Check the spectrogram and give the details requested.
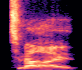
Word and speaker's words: Tumelo: Well, I pronounce it Tumelo, but I guess it's up to interpretation, maybe. Well, I'm going to go with Tumelo as well and try and remember to pronounce it that way.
